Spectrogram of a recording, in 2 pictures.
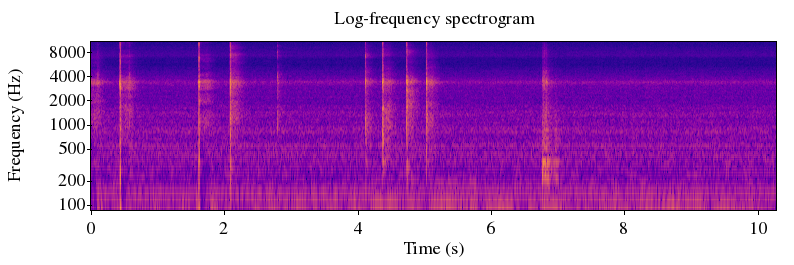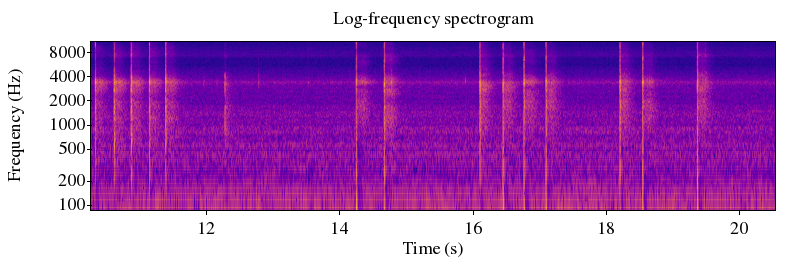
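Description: Hammer tapping a cap into an aluminium CD4E transmission case while a C-clamp presses it in: sharp metallic taps in irregular clusters of a few at a time. A steady low hum runs underneath.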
